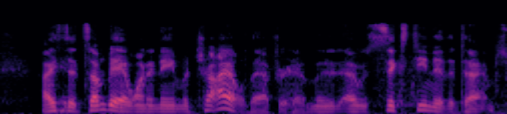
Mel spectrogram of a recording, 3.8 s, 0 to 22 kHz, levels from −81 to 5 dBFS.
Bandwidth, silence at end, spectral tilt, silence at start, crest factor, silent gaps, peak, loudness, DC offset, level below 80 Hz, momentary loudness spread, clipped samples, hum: 9.6 kHz; 0 s; -3.5 dB/octave; 0 s; 20 dB; none; -20 dBFS; -39 LUFS; under 0.1%; -72 dBFS; 12 LU; under 0.1%; none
